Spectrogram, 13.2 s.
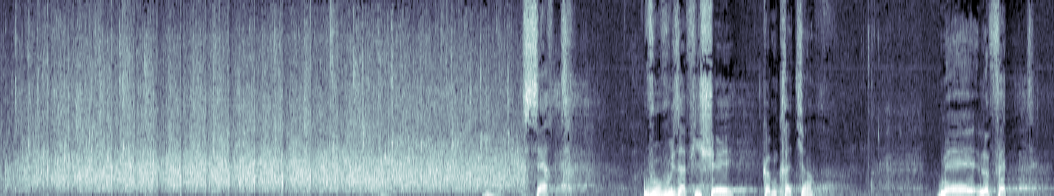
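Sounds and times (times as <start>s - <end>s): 
audience applauding warmly: 0.0s - 6.8s
speech: 6.6s - 7.4s, 8.0s - 10.4s, 11.7s - 12.8s.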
